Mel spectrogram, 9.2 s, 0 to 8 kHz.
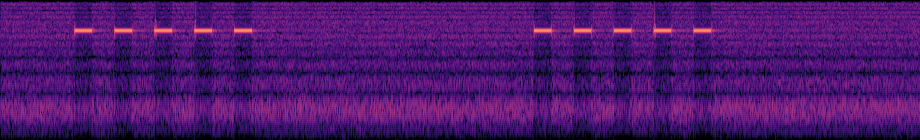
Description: Beep code, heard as a piezo beeper, played twice, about 4050 Hz. 5 short. In AMI BIOS tables: processor failure; in Dell tables: CMOS battery failure.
